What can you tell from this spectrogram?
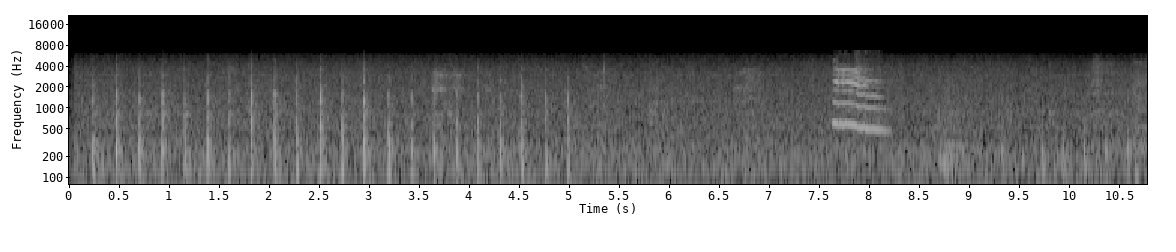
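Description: A quick, even run of soft pats, about five a second, as a hand pats a cat at the base of its tail, stopping about five seconds in. A little later the cat gives one loud meow that falls in pitch.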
